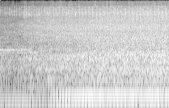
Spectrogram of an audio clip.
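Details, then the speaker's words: JDM import car (Dynasty Motorwerk, after MegaLife lithium battery swap), engine idling with battery disconnected: steady idle pitch climbs and settles higher as alternator charging load drops off, confirming alternator is good; reconnecting battery drops revs again. "RPMs go up because the alternator is now not having to charge the battery. It pulls the drain off of that. And you hear the revs go up, but we know your alternator is good because it's got no battery."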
